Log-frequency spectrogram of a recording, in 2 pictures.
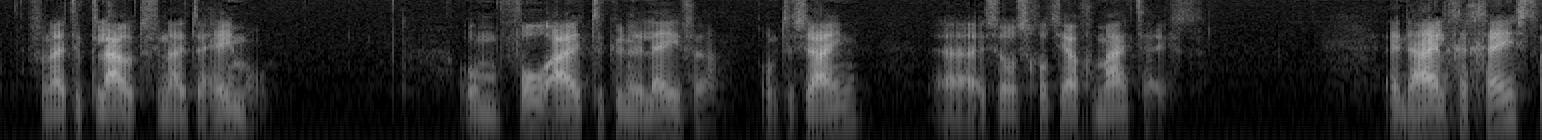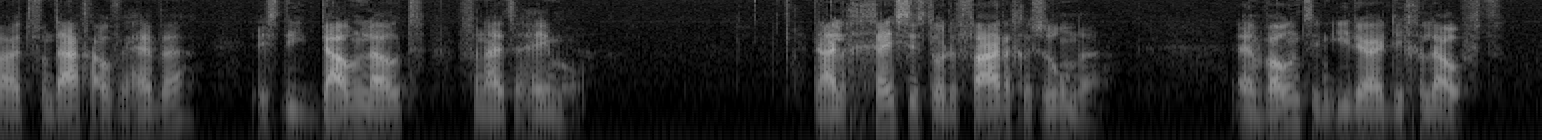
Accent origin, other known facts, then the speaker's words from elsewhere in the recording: Netherlands; we zijn als, eh, als Nederlanders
